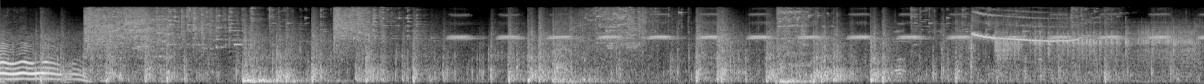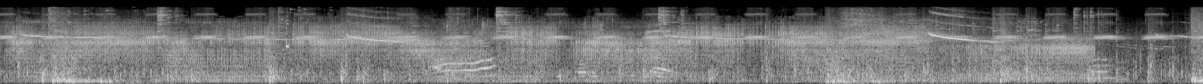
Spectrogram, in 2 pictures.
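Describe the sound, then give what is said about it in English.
Fireworks explode in a dense, loud barrage of crackling bangs and whistling rockets that lasts almost the whole clip, with a pulsing high tone running through it. “Hey, look, I found a whole bunch of fireworks we forgot about in the bathroom.”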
